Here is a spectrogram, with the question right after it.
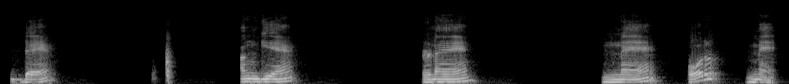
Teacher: इन सब का उच्चारण नाक की सहायता से होता है। तो ये सब कैसे हैं, हमारे नासिक्य।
